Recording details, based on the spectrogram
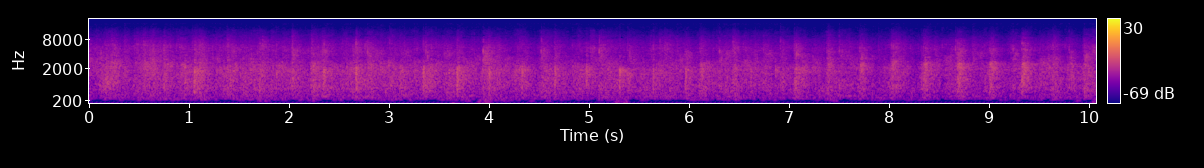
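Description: A church congregation claps continuously for about ten seconds, steady and moderately distant, with dense overlapping handclaps.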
